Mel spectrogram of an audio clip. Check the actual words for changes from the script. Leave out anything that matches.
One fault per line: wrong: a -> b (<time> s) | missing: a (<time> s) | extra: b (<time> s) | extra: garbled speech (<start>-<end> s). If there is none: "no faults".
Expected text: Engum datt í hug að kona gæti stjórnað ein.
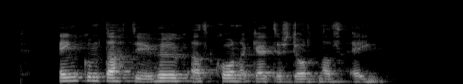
no faults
